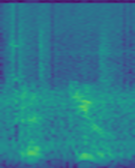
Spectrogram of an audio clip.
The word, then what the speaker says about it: produce: Produce. The stress is on due.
